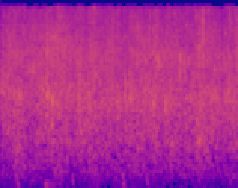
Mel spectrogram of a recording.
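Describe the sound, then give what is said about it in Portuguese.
Applause from a church audience, a dense, even wash of many hands clapping that stays faint and steady for about two seconds without a clear break. “Você pode dar uma salva de palmas a Jesus pela vida do Carlinhos.”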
